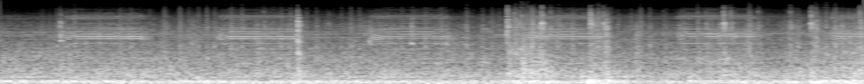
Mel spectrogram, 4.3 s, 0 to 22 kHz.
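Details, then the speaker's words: Land Rover Series 3 Lightweight with an added buzzer reminding that the indicators are on, since the relay click can't be heard; a high buzz pulses about once a second over a low engine rumble; indicator reminder buzzer. "to remind me that the indicators are on, because you can't hear the click of the relay."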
